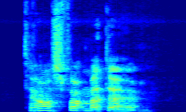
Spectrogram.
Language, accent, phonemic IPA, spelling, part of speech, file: French, Canada, /tʁɑ̃s.fɔʁ.ma.tœʁ/, transformateur, noun / adjective, LL-Q150 (fra)-transformateur.wav
- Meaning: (noun) transformer (electrical device); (adjective) transformative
